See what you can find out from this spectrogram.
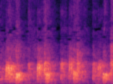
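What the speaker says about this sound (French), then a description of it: "Applaudissez un peu, applaudissez un peu." A church congregation claps together during a Sunday service, a dense, steady wash of hand claps with slight rhythmic surges, fairly loud and close with no voices over it.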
